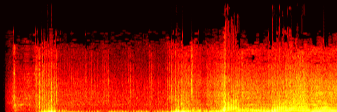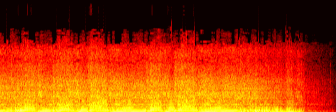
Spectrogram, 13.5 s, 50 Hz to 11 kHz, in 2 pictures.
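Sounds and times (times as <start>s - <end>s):
Austin Healey 100 4 BN2 engine on throttle: 0.4s - 13.4s.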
